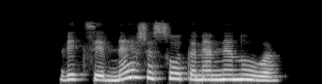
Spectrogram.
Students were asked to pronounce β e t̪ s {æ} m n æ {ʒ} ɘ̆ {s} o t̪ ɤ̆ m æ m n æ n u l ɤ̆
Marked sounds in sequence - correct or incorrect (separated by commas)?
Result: incorrect, correct, correct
